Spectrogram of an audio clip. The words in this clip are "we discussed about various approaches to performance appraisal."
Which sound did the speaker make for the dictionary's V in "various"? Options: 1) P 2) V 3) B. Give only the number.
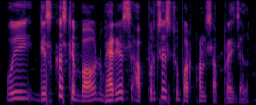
3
